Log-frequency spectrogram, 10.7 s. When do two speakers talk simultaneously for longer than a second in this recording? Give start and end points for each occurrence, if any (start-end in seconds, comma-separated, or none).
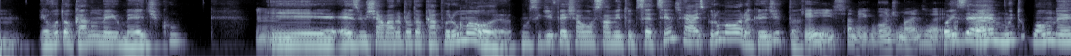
none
